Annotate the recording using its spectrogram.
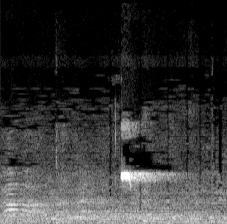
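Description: A short, sharp referee's whistle blast a little over a second in, over a hall full of crowd chatter.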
